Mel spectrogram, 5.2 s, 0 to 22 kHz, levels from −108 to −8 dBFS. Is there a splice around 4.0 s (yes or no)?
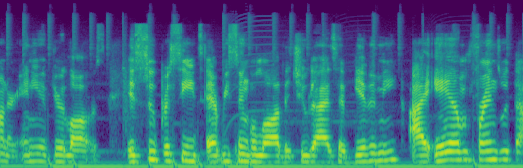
yes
